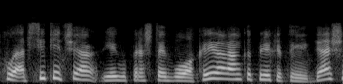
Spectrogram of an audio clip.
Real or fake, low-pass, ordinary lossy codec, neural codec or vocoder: fake; 7.2 kHz; Opus, 16 kbps; codec, 16 kHz, 1 kbps, FunCodec, trained on Chinese and English, 50 frames a second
